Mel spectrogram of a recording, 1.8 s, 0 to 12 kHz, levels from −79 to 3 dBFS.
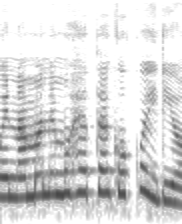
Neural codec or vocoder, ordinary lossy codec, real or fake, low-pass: none; none; real; none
